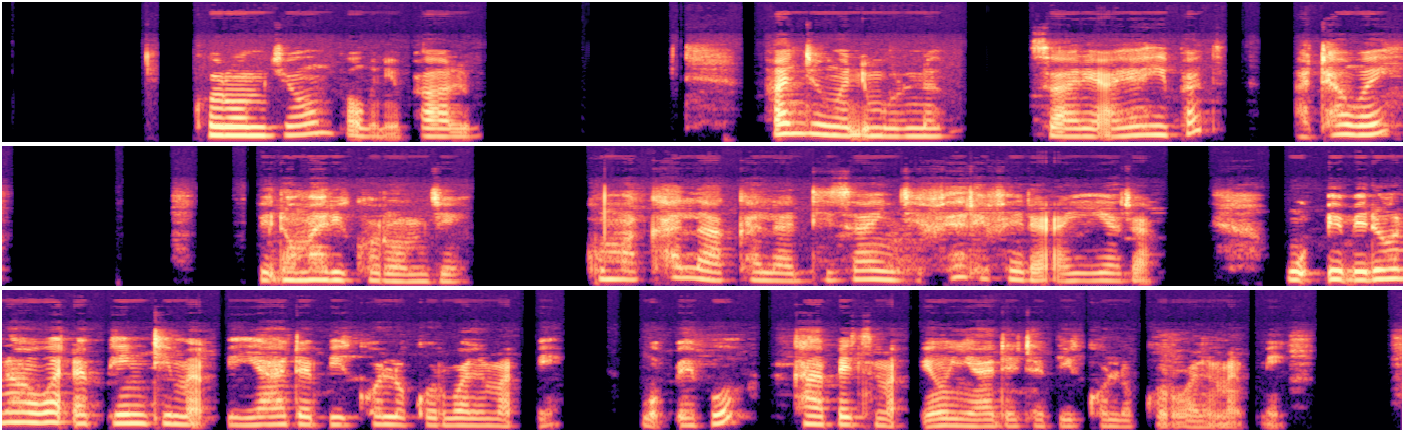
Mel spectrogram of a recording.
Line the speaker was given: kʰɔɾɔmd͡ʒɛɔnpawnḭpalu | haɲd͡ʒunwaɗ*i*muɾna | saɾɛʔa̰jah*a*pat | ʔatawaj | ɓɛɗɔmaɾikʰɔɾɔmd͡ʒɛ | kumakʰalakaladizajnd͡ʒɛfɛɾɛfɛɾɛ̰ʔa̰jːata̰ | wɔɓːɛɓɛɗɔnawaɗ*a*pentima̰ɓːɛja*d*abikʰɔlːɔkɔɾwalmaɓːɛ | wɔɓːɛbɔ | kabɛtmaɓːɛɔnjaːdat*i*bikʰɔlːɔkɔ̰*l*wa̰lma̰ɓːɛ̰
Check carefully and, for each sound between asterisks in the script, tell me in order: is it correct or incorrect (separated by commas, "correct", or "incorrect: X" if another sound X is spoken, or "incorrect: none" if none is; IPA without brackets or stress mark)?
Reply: correct, incorrect: i, correct, correct, incorrect: a, incorrect: ɾ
